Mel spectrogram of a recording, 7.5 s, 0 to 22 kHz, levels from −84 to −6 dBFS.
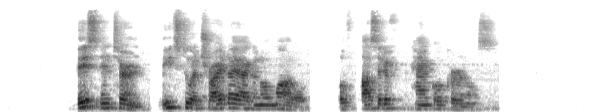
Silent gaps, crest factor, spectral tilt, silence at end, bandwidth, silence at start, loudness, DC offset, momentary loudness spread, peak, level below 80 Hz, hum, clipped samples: none; 18 dB; -5 dB/octave; 1.35 s; 15 kHz; 0.95 s; -24 LUFS; under 0.1%; 12 LU; -6 dBFS; -70 dBFS; none; under 0.1%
